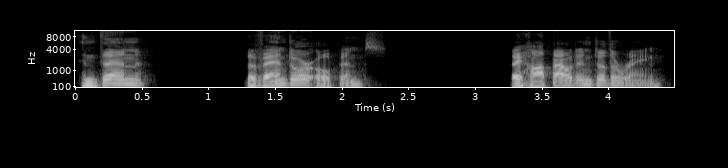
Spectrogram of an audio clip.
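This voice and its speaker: Recording himself in an indoor room with an air conditioner running, a man gives an easygoing, informal behind-the-scenes walkthrough as the sound designer of an audio drama. His voice is on the high side, sing-song, and a little slow.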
